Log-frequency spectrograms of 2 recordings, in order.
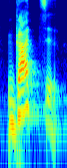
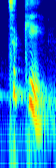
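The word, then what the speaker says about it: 月: 그래서 이 달 월자의 음독은 가츠 또는 게츠 두 가지가 있고 훈독은 츠키, 즉 달이라고 할 때는 츠키라고 읽습니다.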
